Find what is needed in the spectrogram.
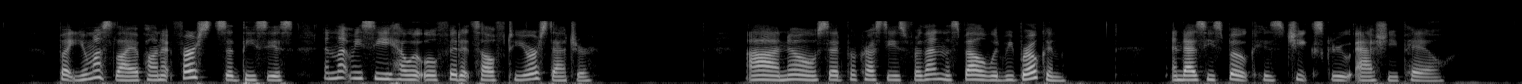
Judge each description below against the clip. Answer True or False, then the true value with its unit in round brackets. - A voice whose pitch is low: False (205 Hz)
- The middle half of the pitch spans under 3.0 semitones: True (2.4 semitones)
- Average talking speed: True (160 wpm)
